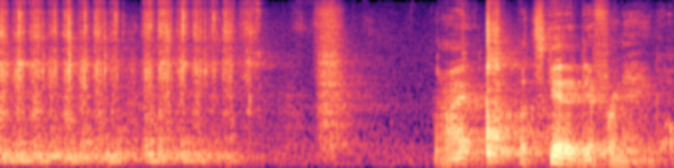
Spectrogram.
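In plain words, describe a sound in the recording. A metal saw is set down with a clatter on a wooden table.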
